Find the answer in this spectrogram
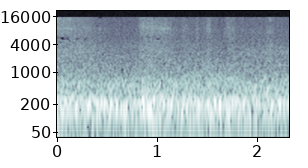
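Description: Faint scratching of a pen on paper as a line is drawn.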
